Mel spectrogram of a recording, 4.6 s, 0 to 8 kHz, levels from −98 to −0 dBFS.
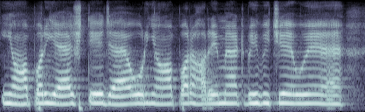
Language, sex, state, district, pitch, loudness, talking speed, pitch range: Hindi, male, Uttar Pradesh, Shamli, 240 Hz, -14 LUFS, 185 wpm, 225-245 Hz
